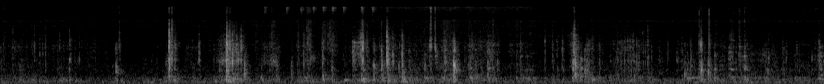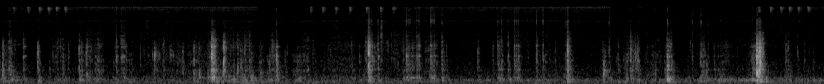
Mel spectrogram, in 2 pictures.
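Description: Plastic underhood fuse box being handled and lined up on its base: irregular light clicks, taps and rattles of hard plastic against plastic, with a few sharper knocks.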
